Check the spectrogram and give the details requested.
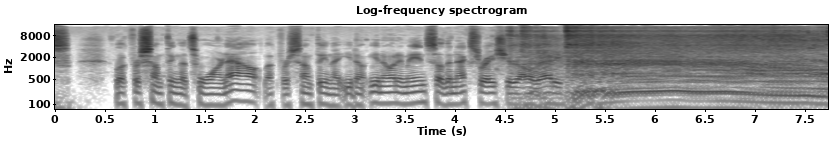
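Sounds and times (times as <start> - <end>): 
speech: 0.6 - 5.5
race truck engine of nearly 700 horsepower revving: 4.5 - 7.7.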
